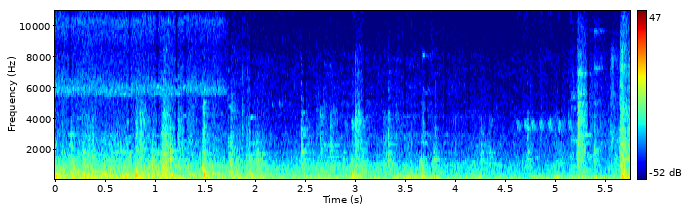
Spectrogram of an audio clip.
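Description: Narrow-gauge train's wheels clicking over rail joints, fading steadily as it moves away. A thin high whine cuts off about two seconds in, and a sharp knock comes near the end.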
